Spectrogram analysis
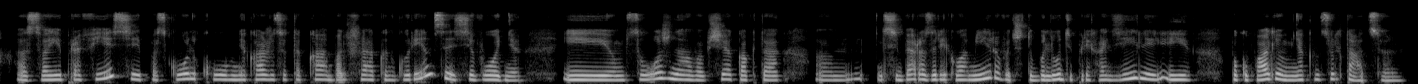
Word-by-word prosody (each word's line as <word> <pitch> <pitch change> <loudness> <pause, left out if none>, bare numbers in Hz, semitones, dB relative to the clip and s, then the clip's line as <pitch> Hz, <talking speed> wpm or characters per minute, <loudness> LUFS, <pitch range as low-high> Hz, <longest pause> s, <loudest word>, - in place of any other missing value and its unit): а, 210 -3 -1
своей 210 +2 +2
профессией, 240 - -1
поскольку, 225 +3 -1
мне 215 0 0
кажется, 220 0 -1
такая 220 +1 -4
большая 220 +1 -3
конкуренция 230 - +1
сегодня, 210 -3 0 0.4
и, 210 -2 +5
м, 200 0 -1
сложно 230 +1 +2
вообще 205 +4 -1
как-то, 205 -2 -3 0.3
ам, 205 +3 -6 0.2
себя 225 +1 0
разрекламировать, 220 +2 +1
чтобы 205 0 -1
люди 215 +1 +2
приходили 215 +6 +1
и 220 -5 +2 0.3
покупали 220 +3 +2
у - - +3
меня 200 +1 +1
консультацию. 200 -6 -3
215 Hz, 110 wpm, -26 LUFS, 205-230 Hz, 0.4 s, и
